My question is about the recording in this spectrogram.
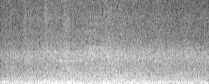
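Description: Faint steady hiss of room tone, with no distinct event.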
